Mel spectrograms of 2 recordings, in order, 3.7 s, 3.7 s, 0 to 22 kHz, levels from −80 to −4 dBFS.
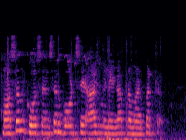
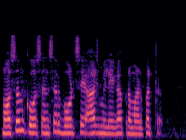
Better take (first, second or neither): second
